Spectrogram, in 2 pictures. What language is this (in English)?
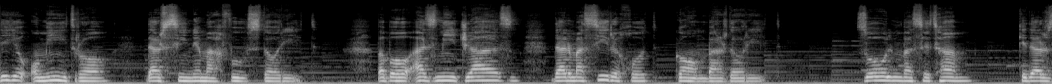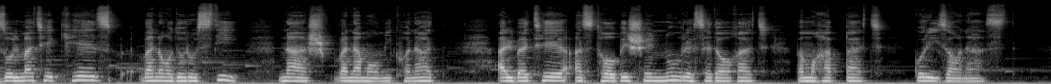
Persian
